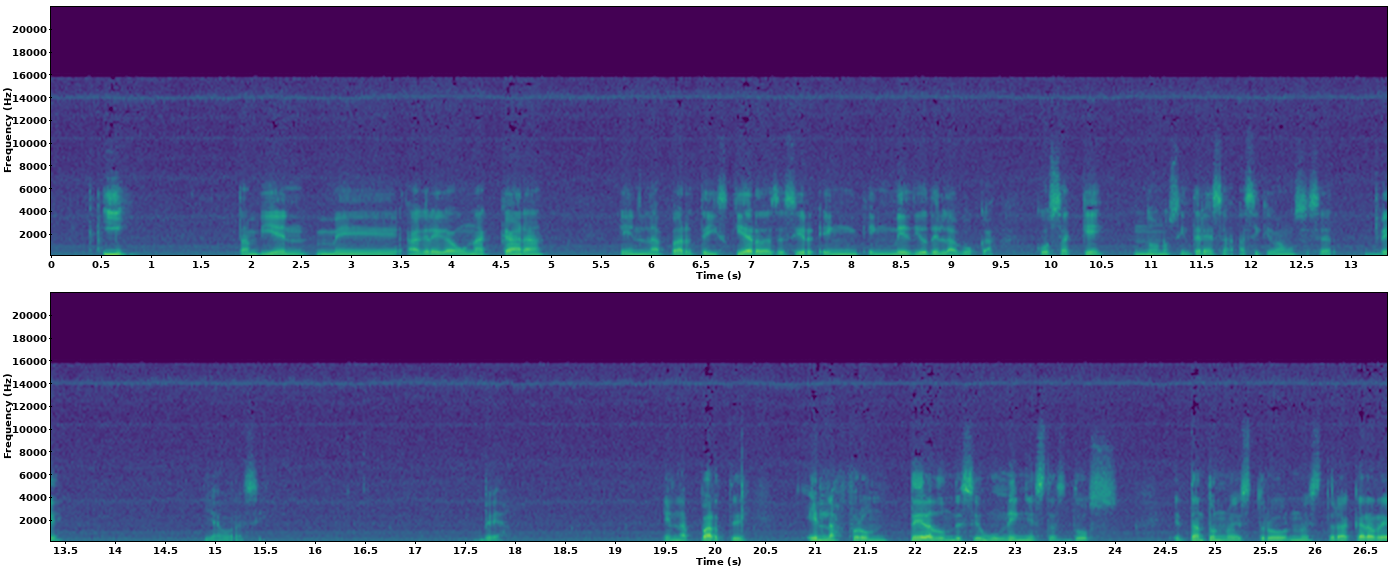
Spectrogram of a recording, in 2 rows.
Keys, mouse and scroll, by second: 0.3 i, 13.2 b, 16.3 click, 16.7-18.7 middle drag, 18.7-19.1 scroll up 2, 20.3 shift+right click.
